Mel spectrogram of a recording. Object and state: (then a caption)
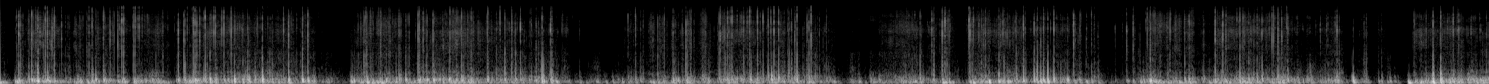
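Mesh scrub sponge scratched with nails. Long acrylic nails scratch the woven mesh face of a soft, hand-sized blue mesh scrub sponge. The result is a dense, low, rumbling rasp of rapid scratches, heard in steady bursts separated by brief pauses.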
